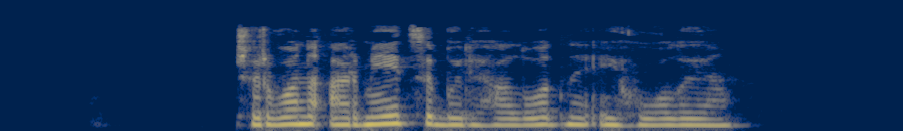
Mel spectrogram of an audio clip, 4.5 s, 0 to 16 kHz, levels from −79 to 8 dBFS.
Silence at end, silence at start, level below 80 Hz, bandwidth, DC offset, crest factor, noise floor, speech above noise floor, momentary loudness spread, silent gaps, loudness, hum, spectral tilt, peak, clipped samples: 0.85 s; 1.2 s; -56 dBFS; 7.8 kHz; under 0.1%; 18 dB; -85 dBFS; 68 dB; 10 LU; none; -18 LUFS; none; -6 dB/octave; -2 dBFS; under 0.1%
